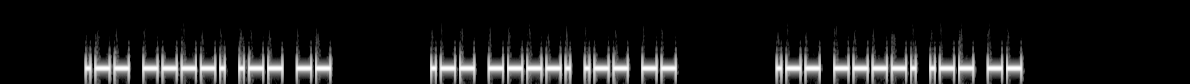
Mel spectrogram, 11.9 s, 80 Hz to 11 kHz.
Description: Morse code, heard as a keyed tone, about 25 wpm, 700 Hz. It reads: W9WM W9WM W9WM
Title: USA Call Signs - 4 Characters - Repeated 3x - 25wpm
